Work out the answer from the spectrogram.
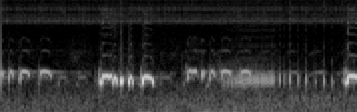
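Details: Local zebra dove song in quick ngayer engkel style, meant to prompt other birds to sing: stuttering coo phrases lead into a long run of rapid, quavering notes that fade, then a loud coo returns.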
